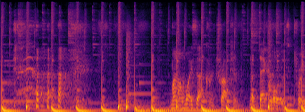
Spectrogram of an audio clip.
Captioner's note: upbeat music; laughs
